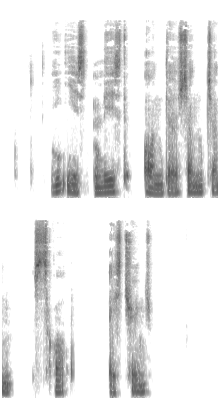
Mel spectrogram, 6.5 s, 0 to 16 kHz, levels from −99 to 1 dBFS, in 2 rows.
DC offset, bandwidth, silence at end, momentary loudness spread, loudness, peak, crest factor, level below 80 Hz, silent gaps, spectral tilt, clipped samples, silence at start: under 0.1%; 11.5 kHz; 1 s; 15 LU; -36 LUFS; -18 dBFS; 20 dB; -64 dBFS; 1.94-2.13 s, 3.41-3.70 s, 4.35-4.84 s; -3 dB/octave; under 0.1%; 0.75 s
